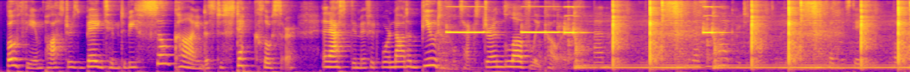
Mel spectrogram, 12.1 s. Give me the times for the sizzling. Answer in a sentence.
You can't hear the sizzling here.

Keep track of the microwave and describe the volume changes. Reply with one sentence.
The volume of the microwave stays about the same.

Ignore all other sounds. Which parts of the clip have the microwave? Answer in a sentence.
The microwave can be heard from 5.8 to 12.0 s.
